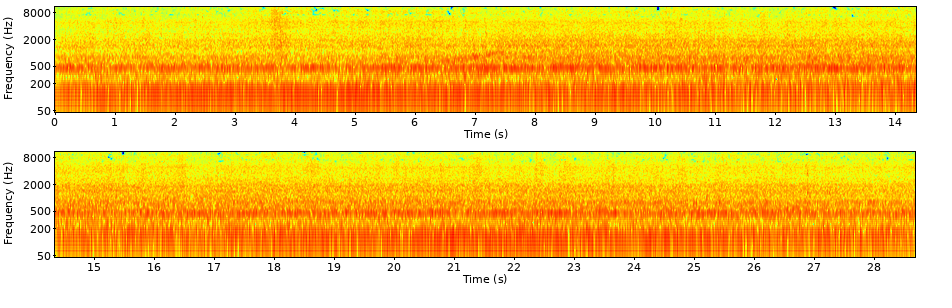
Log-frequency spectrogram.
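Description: Train running along the track: a steady low rumble with a constant mid-pitched hum over it, and a faint rising tone about seven seconds in.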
